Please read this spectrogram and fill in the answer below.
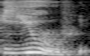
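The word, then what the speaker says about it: ewe: जैसे बेटा यू, ई डब्ल्यू ई, यू means भेड़ होता है, यू एंड रैम, ये मादा भेड़ होती है।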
